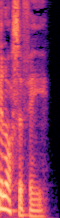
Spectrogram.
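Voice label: "philosophy", British English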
